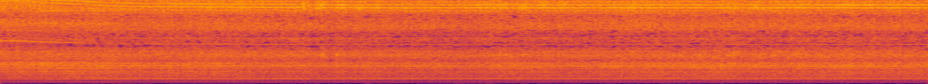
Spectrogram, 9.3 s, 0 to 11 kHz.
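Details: Trex 500 ESP RC helicopter on its first hover: steady, harsh electric whine with a buzzy, rough edge, bad vibration sounds of unknown cause.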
